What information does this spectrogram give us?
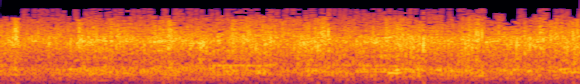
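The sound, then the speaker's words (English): A ballpark crowd at a baseball game, with White at bat, claps in a loose, half-hearted patter, a steady wash of scattered hand claps with a faint murmur of voices, holding an even moderate level throughout. “Crowd is beginning a sort of a half-hearted hand clapping.”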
